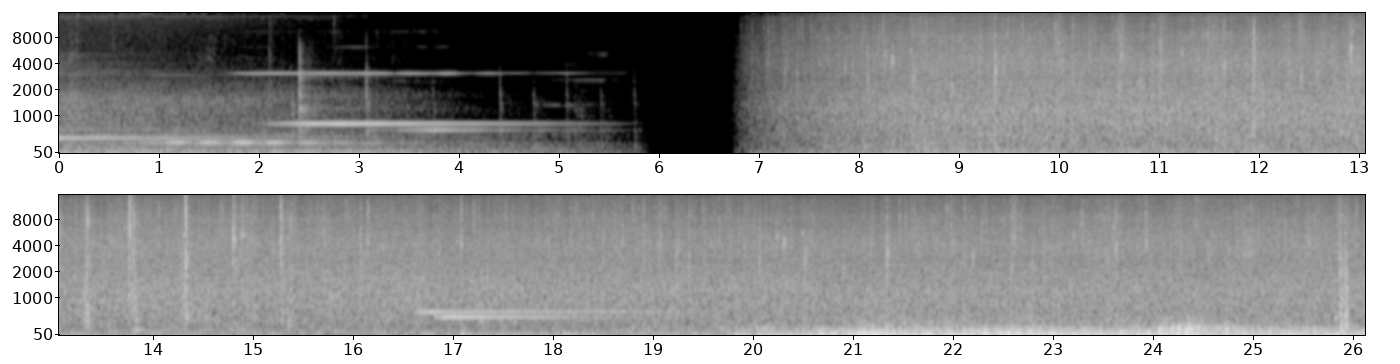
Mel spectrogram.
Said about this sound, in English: Dude, it's a friggin' shower out here.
